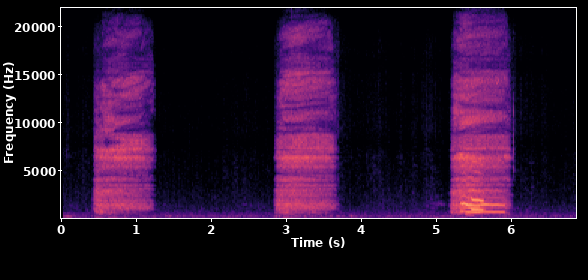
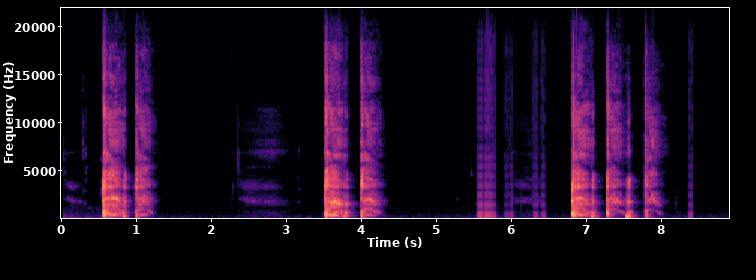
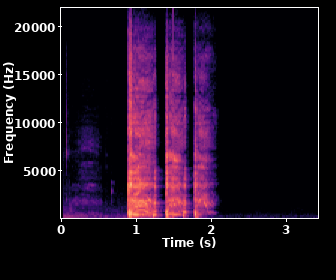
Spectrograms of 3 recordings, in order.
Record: {"exhalation_length": "6.9 s", "exhalation_amplitude": 25056, "exhalation_signal_mean_std_ratio": 0.39, "three_cough_length": "8.9 s", "three_cough_amplitude": 32767, "three_cough_signal_mean_std_ratio": 0.29, "cough_length": "3.4 s", "cough_amplitude": 32768, "cough_signal_mean_std_ratio": 0.34, "survey_phase": "beta (2021-08-13 to 2022-03-07)", "age": "18-44", "gender": "Female", "wearing_mask": "No", "symptom_cough_any": true, "symptom_new_continuous_cough": true, "symptom_shortness_of_breath": true, "symptom_sore_throat": true, "symptom_diarrhoea": true, "symptom_fatigue": true, "symptom_fever_high_temperature": true, "symptom_headache": true, "symptom_onset": "4 days", "smoker_status": "Never smoked", "respiratory_condition_asthma": false, "respiratory_condition_other": false, "recruitment_source": "Test and Trace", "submission_delay": "2 days", "covid_test_result": "Positive", "covid_test_method": "RT-qPCR", "covid_ct_value": 28.4, "covid_ct_gene": "ORF1ab gene", "covid_ct_mean": 30.6, "covid_viral_load": "91 copies/ml", "covid_viral_load_category": "Minimal viral load (< 10K copies/ml)"}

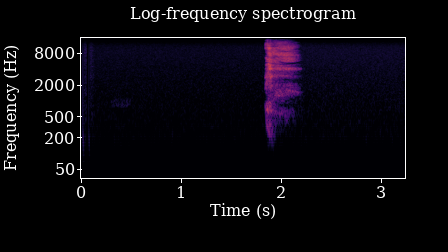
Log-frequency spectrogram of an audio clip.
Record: {"cough_length": "3.2 s", "cough_amplitude": 2611, "cough_signal_mean_std_ratio": 0.26, "survey_phase": "beta (2021-08-13 to 2022-03-07)", "age": "18-44", "gender": "Female", "wearing_mask": "No", "symptom_cough_any": true, "symptom_onset": "5 days", "smoker_status": "Never smoked", "respiratory_condition_asthma": true, "respiratory_condition_other": false, "recruitment_source": "Test and Trace", "submission_delay": "1 day", "covid_test_result": "Positive", "covid_test_method": "RT-qPCR", "covid_ct_value": 21.7, "covid_ct_gene": "ORF1ab gene", "covid_ct_mean": 22.0, "covid_viral_load": "61000 copies/ml", "covid_viral_load_category": "Low viral load (10K-1M copies/ml)"}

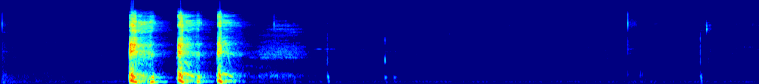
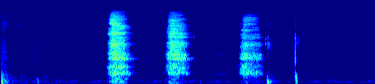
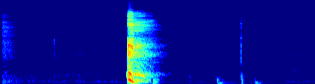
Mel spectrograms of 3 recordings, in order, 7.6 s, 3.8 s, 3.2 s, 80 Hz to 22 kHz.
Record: {"three_cough_length": "7.6 s", "three_cough_amplitude": 26027, "three_cough_signal_mean_std_ratio": 0.17, "exhalation_length": "3.8 s", "exhalation_amplitude": 2922, "exhalation_signal_mean_std_ratio": 0.32, "cough_length": "3.2 s", "cough_amplitude": 25922, "cough_signal_mean_std_ratio": 0.15, "survey_phase": "beta (2021-08-13 to 2022-03-07)", "age": "18-44", "gender": "Male", "wearing_mask": "No", "symptom_new_continuous_cough": true, "symptom_runny_or_blocked_nose": true, "symptom_onset": "2 days", "smoker_status": "Never smoked", "respiratory_condition_asthma": false, "respiratory_condition_other": false, "recruitment_source": "Test and Trace", "submission_delay": "2 days", "covid_test_result": "Positive", "covid_test_method": "RT-qPCR", "covid_ct_value": 31.1, "covid_ct_gene": "N gene"}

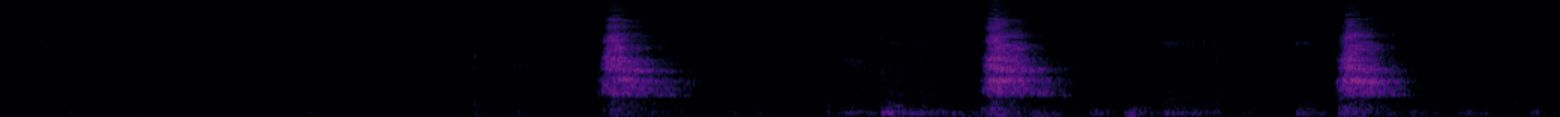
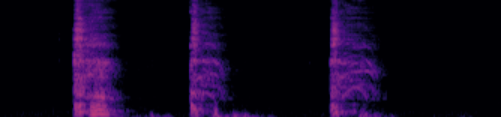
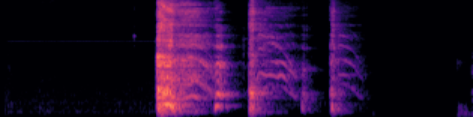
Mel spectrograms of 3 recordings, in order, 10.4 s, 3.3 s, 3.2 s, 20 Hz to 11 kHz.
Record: {"exhalation_length": "10.4 s", "exhalation_amplitude": 660, "exhalation_signal_mean_std_ratio": 0.32, "three_cough_length": "3.3 s", "three_cough_amplitude": 3356, "three_cough_signal_mean_std_ratio": 0.36, "cough_length": "3.2 s", "cough_amplitude": 31509, "cough_signal_mean_std_ratio": 0.26, "survey_phase": "beta (2021-08-13 to 2022-03-07)", "age": "45-64", "gender": "Female", "wearing_mask": "No", "symptom_none": true, "smoker_status": "Never smoked", "respiratory_condition_asthma": false, "respiratory_condition_other": false, "recruitment_source": "REACT", "submission_delay": "1 day", "covid_test_result": "Negative", "covid_test_method": "RT-qPCR"}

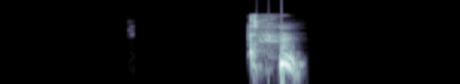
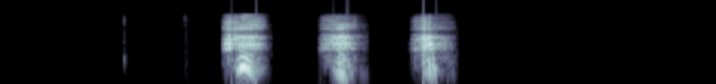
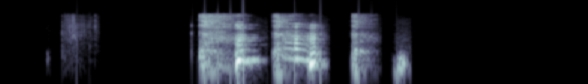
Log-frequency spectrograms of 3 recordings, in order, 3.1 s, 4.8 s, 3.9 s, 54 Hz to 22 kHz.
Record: {"cough_length": "3.1 s", "cough_amplitude": 27931, "cough_signal_mean_std_ratio": 0.21, "exhalation_length": "4.8 s", "exhalation_amplitude": 26944, "exhalation_signal_mean_std_ratio": 0.26, "three_cough_length": "3.9 s", "three_cough_amplitude": 29827, "three_cough_signal_mean_std_ratio": 0.27, "survey_phase": "beta (2021-08-13 to 2022-03-07)", "age": "65+", "gender": "Female", "wearing_mask": "No", "symptom_none": true, "smoker_status": "Ex-smoker", "respiratory_condition_asthma": false, "respiratory_condition_other": false, "recruitment_source": "Test and Trace", "submission_delay": "1 day", "covid_test_result": "Negative", "covid_test_method": "RT-qPCR"}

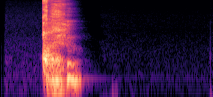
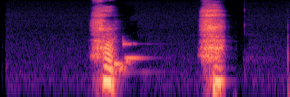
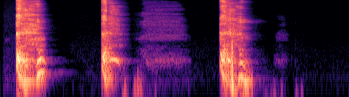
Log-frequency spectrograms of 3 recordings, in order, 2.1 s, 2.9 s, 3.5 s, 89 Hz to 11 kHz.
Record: {"cough_length": "2.1 s", "cough_amplitude": 32768, "cough_signal_mean_std_ratio": 0.29, "exhalation_length": "2.9 s", "exhalation_amplitude": 16932, "exhalation_signal_mean_std_ratio": 0.34, "three_cough_length": "3.5 s", "three_cough_amplitude": 32768, "three_cough_signal_mean_std_ratio": 0.33, "survey_phase": "beta (2021-08-13 to 2022-03-07)", "age": "18-44", "gender": "Female", "wearing_mask": "No", "symptom_runny_or_blocked_nose": true, "symptom_sore_throat": true, "symptom_onset": "3 days", "smoker_status": "Never smoked", "respiratory_condition_asthma": false, "respiratory_condition_other": false, "recruitment_source": "Test and Trace", "submission_delay": "2 days", "covid_test_result": "Positive", "covid_test_method": "RT-qPCR", "covid_ct_value": 19.5, "covid_ct_gene": "N gene"}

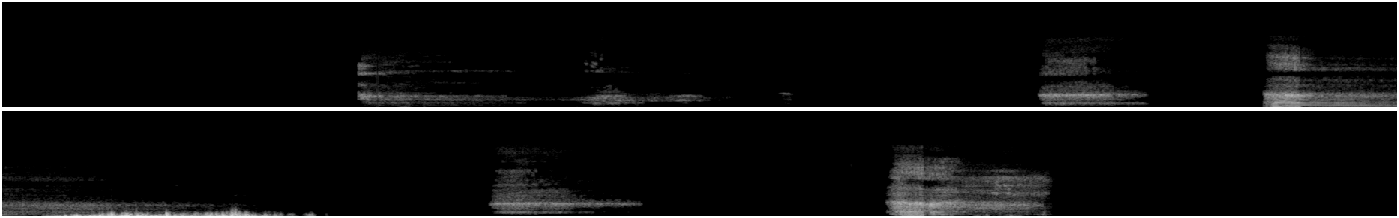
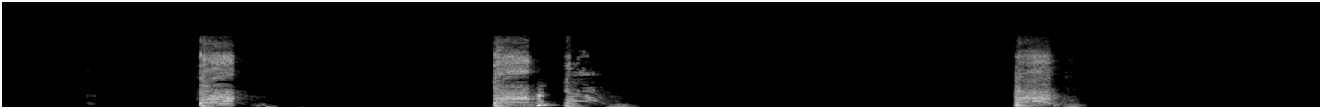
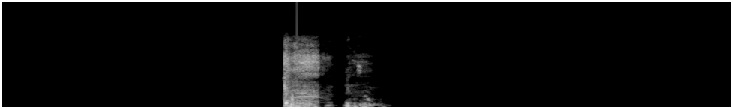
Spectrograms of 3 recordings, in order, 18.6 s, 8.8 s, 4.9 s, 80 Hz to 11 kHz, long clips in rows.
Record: {"exhalation_length": "18.6 s", "exhalation_amplitude": 26857, "exhalation_signal_mean_std_ratio": 0.3, "three_cough_length": "8.8 s", "three_cough_amplitude": 29989, "three_cough_signal_mean_std_ratio": 0.27, "cough_length": "4.9 s", "cough_amplitude": 30462, "cough_signal_mean_std_ratio": 0.2, "survey_phase": "beta (2021-08-13 to 2022-03-07)", "age": "18-44", "gender": "Male", "wearing_mask": "No", "symptom_cough_any": true, "symptom_fatigue": true, "symptom_fever_high_temperature": true, "symptom_headache": true, "smoker_status": "Never smoked", "respiratory_condition_asthma": false, "respiratory_condition_other": false, "recruitment_source": "Test and Trace", "submission_delay": "49 days", "covid_test_result": "Negative", "covid_test_method": "RT-qPCR"}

